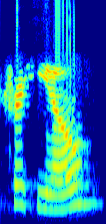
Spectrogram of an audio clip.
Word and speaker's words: Trujillo: isn't it it is yeah so it's it's pronounced trujillo and uh most people know me by my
